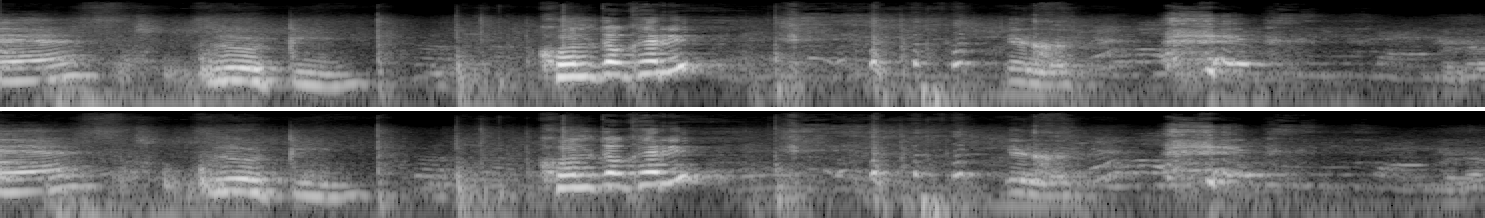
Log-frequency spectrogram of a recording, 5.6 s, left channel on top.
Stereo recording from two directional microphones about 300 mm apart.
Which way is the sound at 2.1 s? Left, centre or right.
Centre.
